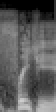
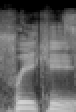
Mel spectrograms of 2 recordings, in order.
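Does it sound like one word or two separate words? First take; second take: one word; two words. First: It runs together as one word, stressed first. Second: It is said as two separate, distinct words. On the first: The speaker calls it wrong. "Now it's not freaky" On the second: The speaker calls it right. "It's free key"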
